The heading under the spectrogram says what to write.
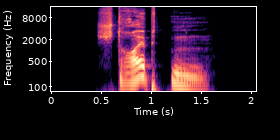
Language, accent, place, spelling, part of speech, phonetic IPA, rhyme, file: German, Germany, Berlin, sträubten, verb, [ˈʃtʁɔɪ̯ptn̩], -ɔɪ̯ptn̩, De-sträubten.ogg
- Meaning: inflection of sträuben: 1. first/third-person plural preterite 2. first/third-person plural subjunctive II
